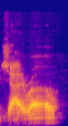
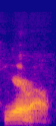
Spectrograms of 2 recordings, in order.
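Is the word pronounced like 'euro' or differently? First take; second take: differently; like euro. First: It is said the common American way. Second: It sounds like the word euro. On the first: The speaker calls it wrong. "a lot of Americans say gyro" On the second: The speaker calls it right. "but it's pronounced euro"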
